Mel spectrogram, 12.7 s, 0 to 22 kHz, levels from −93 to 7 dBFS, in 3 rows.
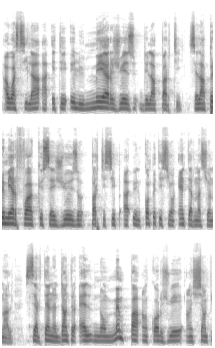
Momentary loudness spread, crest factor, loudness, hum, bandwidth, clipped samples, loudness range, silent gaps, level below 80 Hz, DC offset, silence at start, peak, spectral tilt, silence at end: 10 LU; 18 dB; -33 LUFS; none; 16.5 kHz; under 0.1%; 4 LU; none; -60 dBFS; under 0.1%; 0.05 s; -16 dBFS; -3.5 dB/octave; 0 s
